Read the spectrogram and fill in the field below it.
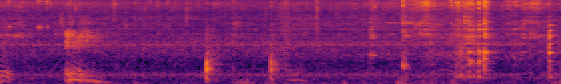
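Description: Cubed capsicum and onion being stir-fried in a pan for a chilli chicken dish, with a soft steady sizzle broken by several sharp spatula scrapes and clinks against the pan.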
